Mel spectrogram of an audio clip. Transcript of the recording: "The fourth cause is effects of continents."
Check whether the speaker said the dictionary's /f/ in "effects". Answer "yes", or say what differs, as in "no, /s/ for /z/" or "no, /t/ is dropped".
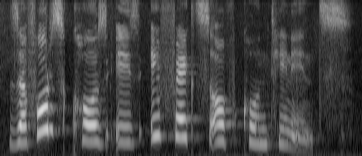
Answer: yes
